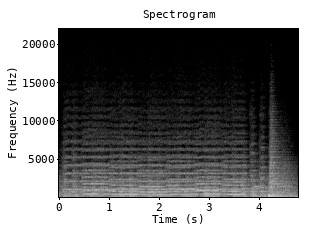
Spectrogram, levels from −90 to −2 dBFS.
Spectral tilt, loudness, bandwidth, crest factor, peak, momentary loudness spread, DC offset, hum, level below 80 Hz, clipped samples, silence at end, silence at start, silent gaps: -5.5 dB/octave; -28 LUFS; 15 kHz; 16 dB; -12 dBFS; 5 LU; under 0.1%; none; -50 dBFS; under 0.1%; 0 s; 0 s; none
